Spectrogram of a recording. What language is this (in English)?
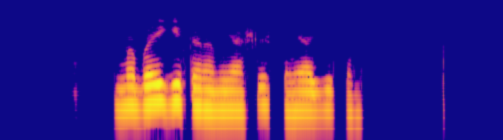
Indus Kohistani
